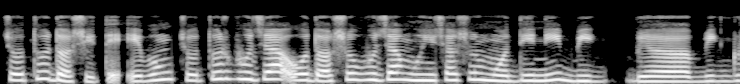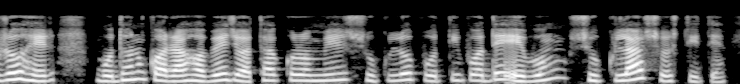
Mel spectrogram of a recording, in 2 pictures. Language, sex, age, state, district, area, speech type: Bengali, female, 18-30, West Bengal, Paschim Bardhaman, urban, spontaneous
